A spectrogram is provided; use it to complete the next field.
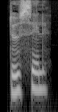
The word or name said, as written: dødscelle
